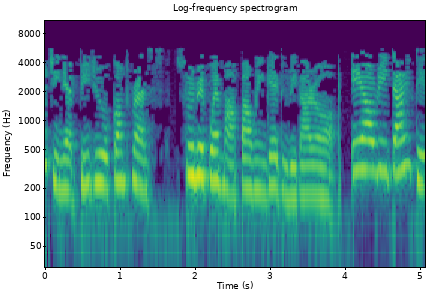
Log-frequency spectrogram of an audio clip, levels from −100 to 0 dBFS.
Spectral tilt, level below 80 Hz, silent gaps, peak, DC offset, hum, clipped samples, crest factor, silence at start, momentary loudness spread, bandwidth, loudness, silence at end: -11 dB/octave; -58 dBFS; none; -2 dBFS; under 0.1%; none; under 0.1%; 16 dB; 0 s; 10 LU; 5.8 kHz; -20 LUFS; 0 s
